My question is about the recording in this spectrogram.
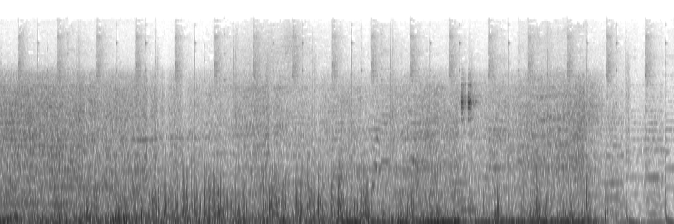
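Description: Steady road and engine noise of a moving vehicle, a low drone with rushing noise, with background music with a steady beat playing over it. About nine seconds in the vehicle noise drops away, leaving only the music.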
